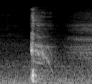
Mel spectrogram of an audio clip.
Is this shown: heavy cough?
yes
